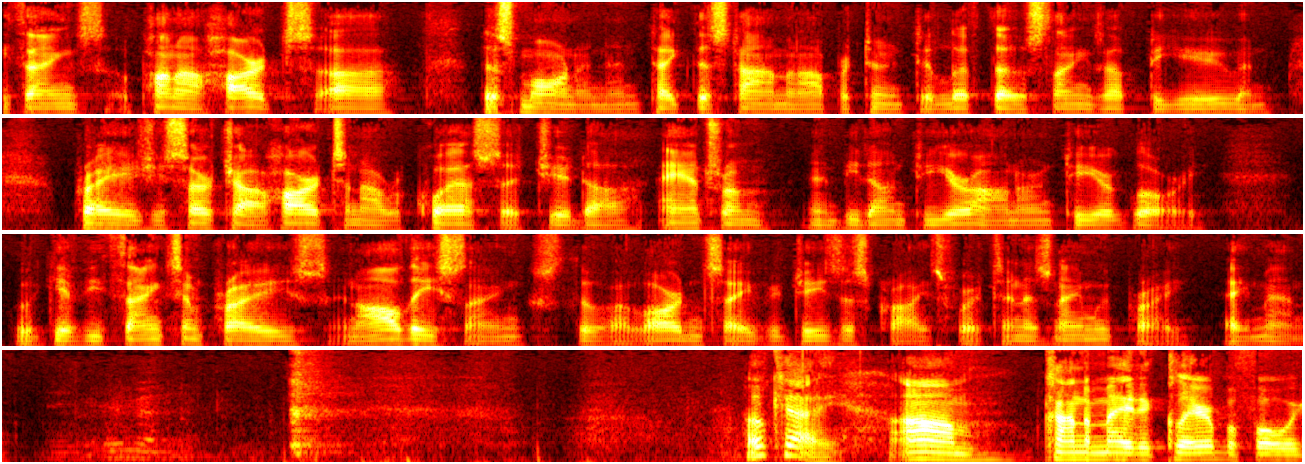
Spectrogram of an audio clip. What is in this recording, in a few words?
English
